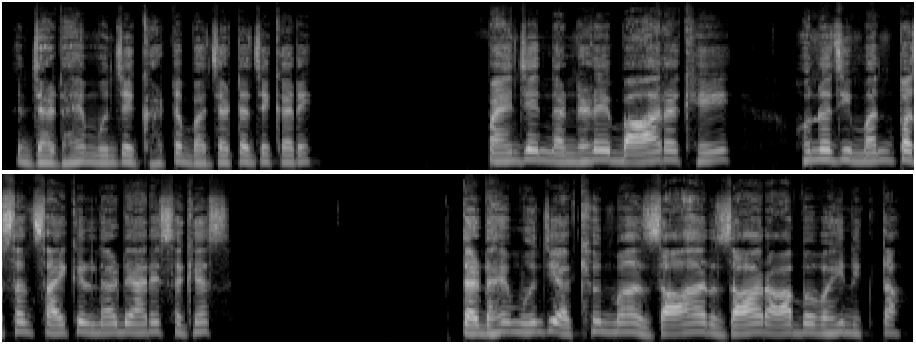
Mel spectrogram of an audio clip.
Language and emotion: Sindhi, sad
